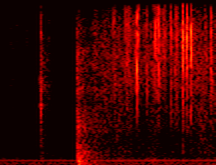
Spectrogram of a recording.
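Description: Faint handling noise as a chain necklace strung with faux pearls is lifted from a table: a sharp knock about a second in, then light clicking and rustling, over a steady low hum.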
